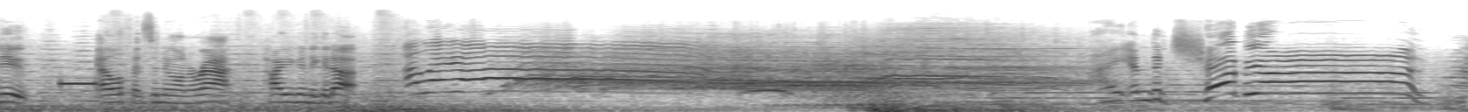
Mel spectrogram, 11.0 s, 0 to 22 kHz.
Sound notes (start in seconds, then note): 5.1 cheers and applause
